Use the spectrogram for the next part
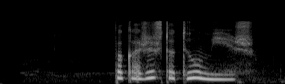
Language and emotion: Russian, neutral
